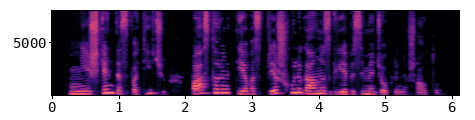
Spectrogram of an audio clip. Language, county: Lithuanian, Šiauliai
